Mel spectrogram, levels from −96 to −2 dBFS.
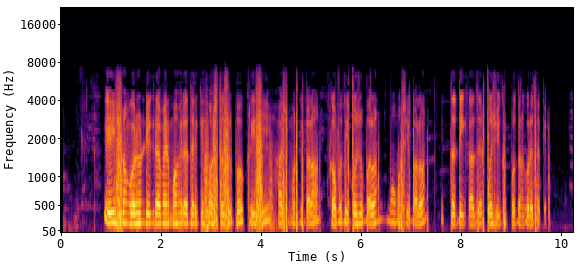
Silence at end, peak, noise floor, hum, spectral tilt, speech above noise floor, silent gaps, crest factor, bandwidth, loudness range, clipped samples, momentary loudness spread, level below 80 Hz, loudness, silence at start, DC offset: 0.55 s; -2 dBFS; -50 dBFS; none; -8 dB/octave; 35 dB; none; 14 dB; 6.8 kHz; 6 LU; under 0.1%; 11 LU; -38 dBFS; -16 LUFS; 0.85 s; under 0.1%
